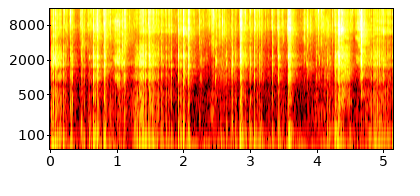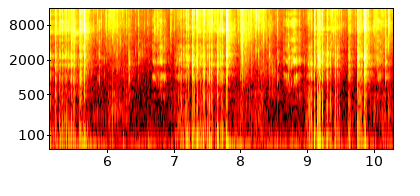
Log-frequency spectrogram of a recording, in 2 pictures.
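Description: A box-cutter blade scrapes a solid, bright green oval bar of soap, shaving off crumbly flakes. Rapid, dry, scratchy crackles and rasps come in dense bursts with bright edges and dull low thumps, and each burst dies away almost at once.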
